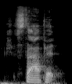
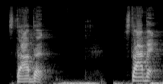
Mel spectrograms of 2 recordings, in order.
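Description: First: Said in the usual way. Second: Insistent stop. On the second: Real, not acted. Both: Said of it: "That's me".

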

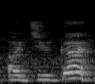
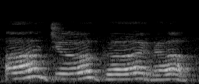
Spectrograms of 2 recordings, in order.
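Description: First: Said in the usual way. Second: अजगर stretched into a-ja-ga-raa, each syllable drawn out. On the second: Shown as a demonstration. Teacher sounding out अजगर slowly for the class. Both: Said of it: "सही उच्चारण करो".

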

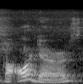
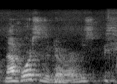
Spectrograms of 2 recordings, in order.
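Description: First: "hors d'oeuvres" said as "or-derves", no h; correct pronunciation. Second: Hors d'oeuvres said as "horses"; wrong pronunciation. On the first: Host correcting the butler, now saying it right. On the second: Host correcting the butler's word, saying it wrong on purpose. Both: Shown as a demonstration.

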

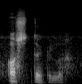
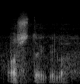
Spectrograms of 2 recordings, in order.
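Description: First: Said in the usual way. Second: Breathless whispered prayer. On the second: Real, not acted. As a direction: whisper it in fear in the dark. Scared muttered prayer at night.

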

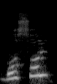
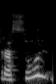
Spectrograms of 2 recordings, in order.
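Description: First: رسل as rusul, two short u sounds; short vowels. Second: رسول with a long oo in the last syllable; singular رسول, rasool with a long oo; long second vowel. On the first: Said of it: "This is plural". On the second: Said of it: "Not رسول. This is plural". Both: Shown as a demonstration.

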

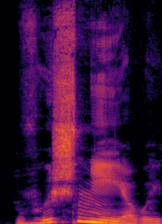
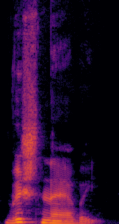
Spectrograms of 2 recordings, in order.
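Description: First: Вишнєвий said with a soft "nye" sound in the middle; soft vowel sound. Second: Вишневий said with a hard "ne" sound in the middle; standard pronunciation. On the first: Teacher echoing the children's Вишнєвий with the soft "є". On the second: Teacher quietly correcting the children to Вишневий with a plain "е". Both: Shown as a demonstration. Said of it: "так?".

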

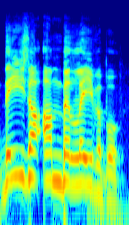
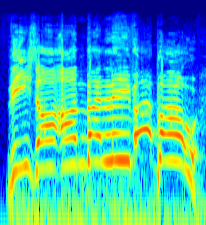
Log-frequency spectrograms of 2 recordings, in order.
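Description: First: Said in the usual way. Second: Big hype shout over a great pull; excited shout. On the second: Real, not acted. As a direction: yell it at the pack in disbelief. Repeated, second take shouted.

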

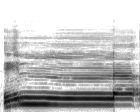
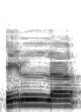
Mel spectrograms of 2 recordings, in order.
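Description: First: إلا with the ل dragged on, raised pitch; overlong lam mistake. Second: إلا with the doubled ل held briefly; short firm lam. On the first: Teacher shows the mistake, lam gone slack. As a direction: stretch the doubled lam in إلا. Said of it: "صارت رخوة". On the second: Teacher shows the correction, brief firm lam. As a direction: release the lam in إلا promptly. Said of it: "لا تطل جريان الصوت". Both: Shown as a demonstration.

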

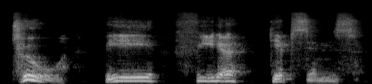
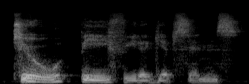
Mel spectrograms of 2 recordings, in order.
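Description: First: "Two Beefeater Gibsons" very slow and higher, word by word; slow dictation. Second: "Two Beefeater Gibsons" slow, measured and unraised; slow repetition. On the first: Father dictates order to waiter. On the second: Father repeats order for waiter. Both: A narrator's reading.

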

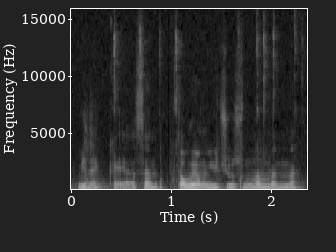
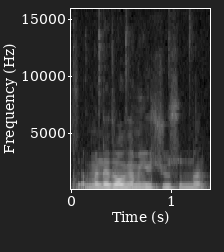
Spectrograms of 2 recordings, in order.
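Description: First: Muttered much softer under his breath, "dalga" kept low; soft disbelieving mutter, "dalga" barely voiced; quiet mutter. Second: Said in the usual way. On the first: Real, not acted. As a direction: grumble "sen dalga mı geçiyorsun lan benimle" quietly to himself. Customer mocking him, muttered then said aloud.

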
